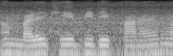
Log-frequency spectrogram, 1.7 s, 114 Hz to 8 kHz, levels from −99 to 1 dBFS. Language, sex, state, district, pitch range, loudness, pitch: Hindi, male, Uttar Pradesh, Etah, 125-140 Hz, -20 LUFS, 135 Hz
